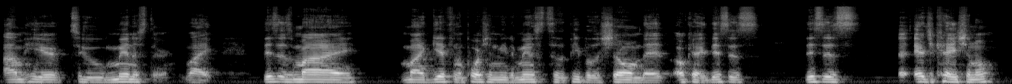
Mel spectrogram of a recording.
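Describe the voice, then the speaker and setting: A man speaking casually and candidly as an interview guest, halting and repeating himself for emphasis. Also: on the low side, little pitch movement, a little mellow. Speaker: stage play cast guest.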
